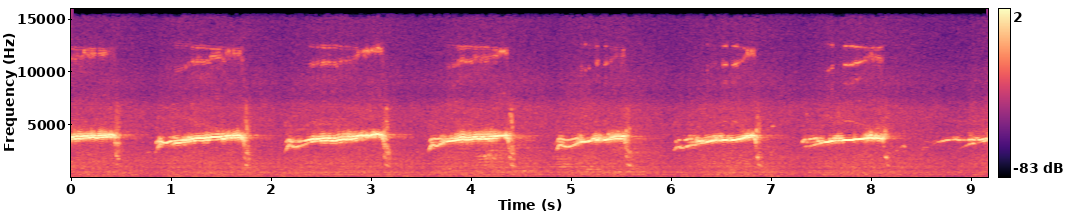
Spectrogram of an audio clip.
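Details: Mother Eastern imperial eagle arriving to feed two eaglets at a camera-monitored nest, July 14, 2024; a steady series of seven long, high, slightly rising whistles, each closed by a sharp downward flick, about every 1.3 seconds.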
